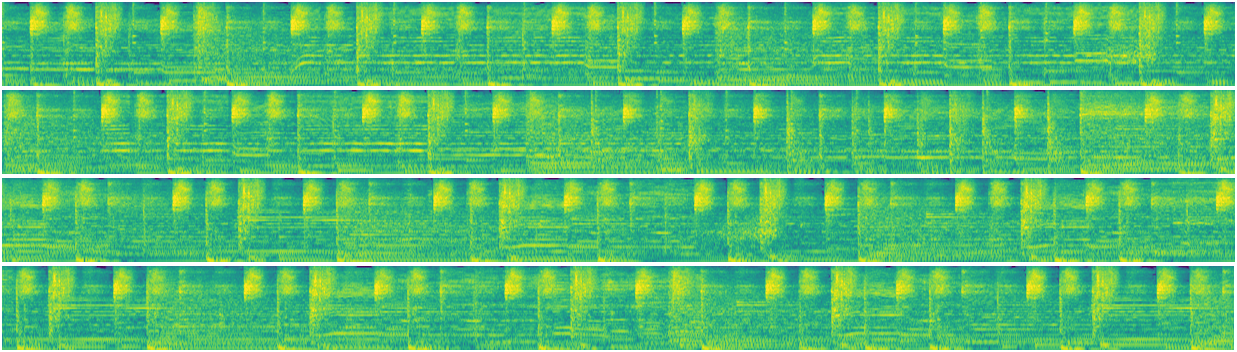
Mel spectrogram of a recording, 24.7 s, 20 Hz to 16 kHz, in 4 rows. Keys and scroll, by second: 6.1 r, 10.2 f, 11.5-12.4 typing, 14.1 ctrl+c, 15.1 Delete, 16.8 p, 19.1 ,, 20.1-22.4 typing, 20.3 Return, 21.8 Return.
